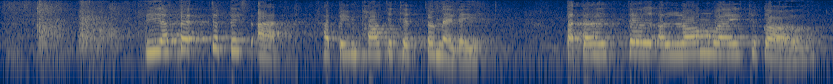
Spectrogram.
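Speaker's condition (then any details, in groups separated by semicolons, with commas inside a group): Profound deafness; without speech at 2.5 years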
